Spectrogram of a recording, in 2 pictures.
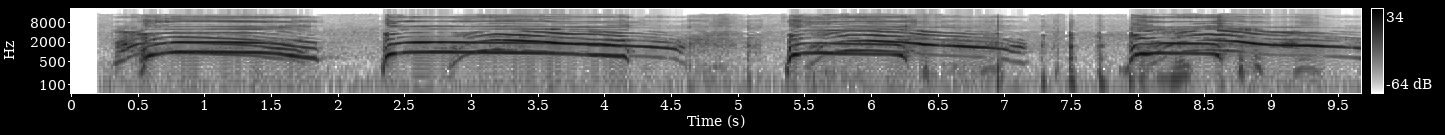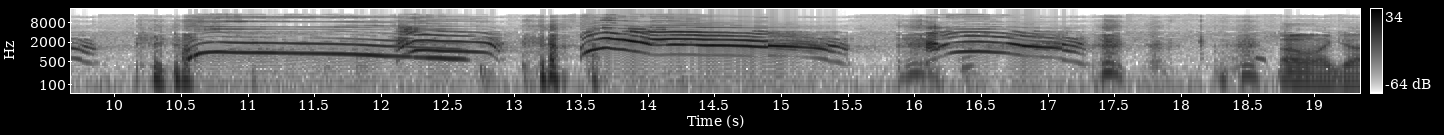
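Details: Rescued coyote pup giving a run of loud, high, wavering whines and yelps, each lasting one to two seconds with falling tails, separated by short pauses; an exclaiming human voice follows.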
